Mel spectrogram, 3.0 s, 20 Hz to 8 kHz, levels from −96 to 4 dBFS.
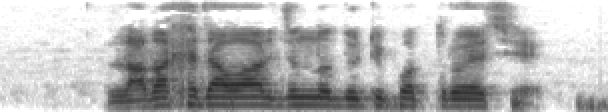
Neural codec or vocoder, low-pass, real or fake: none; 7.2 kHz; real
